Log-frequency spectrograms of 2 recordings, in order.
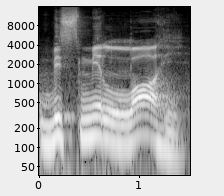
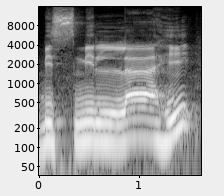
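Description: First: The lam sound is thick and heavy. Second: The lam sound is thin and light. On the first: The speaker calls it wrong. "terucap ... dengan tafkhim atau tebal" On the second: The speaker calls it right. "huruf lam yang seharusnya dibaca tarqiq atau tipis"

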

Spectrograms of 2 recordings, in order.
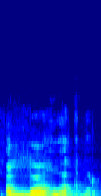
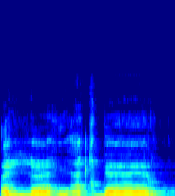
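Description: First: No vowel in the phrase is drawn out. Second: The vowel after the b is drawn out. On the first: It states that God is greatest. The speaker calls it right. "أن يكون بهذا اللفظ الله أكبر" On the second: The word becomes a plural meaning drums. The speaker calls it wrong. "أن لا يمد الباء في أكبر"

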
